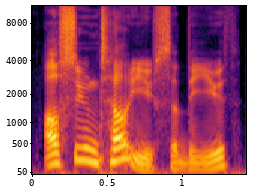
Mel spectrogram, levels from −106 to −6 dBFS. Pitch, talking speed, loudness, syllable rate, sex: 135 Hz, 295 wpm, -19 LUFS, 5.6 syllables/s, male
